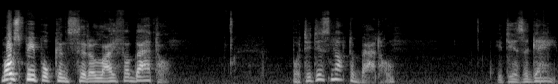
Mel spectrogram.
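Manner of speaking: fake, put-on British accent. Reading a self-help book passage aloud: put-on british accent. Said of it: "I recorded this in a British accent".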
